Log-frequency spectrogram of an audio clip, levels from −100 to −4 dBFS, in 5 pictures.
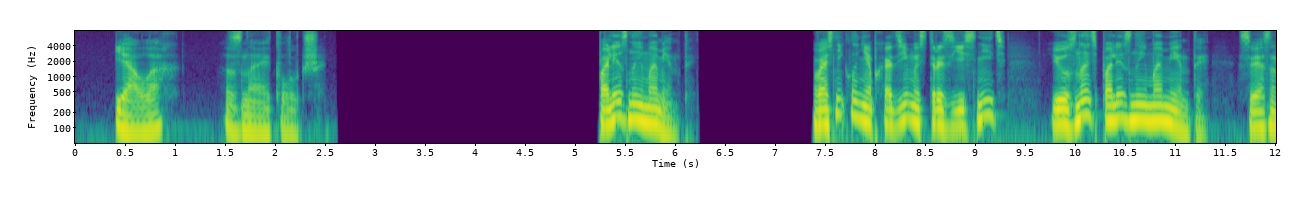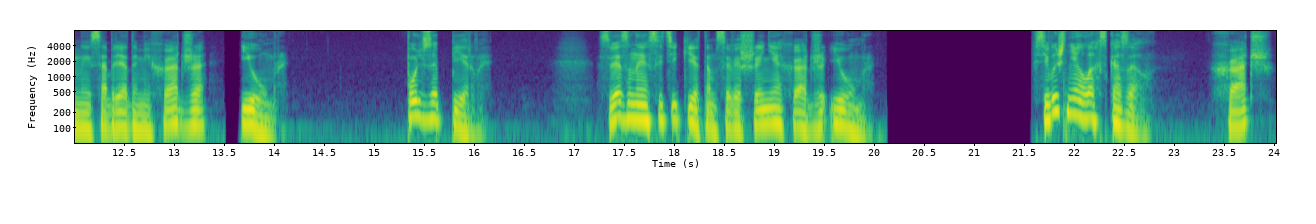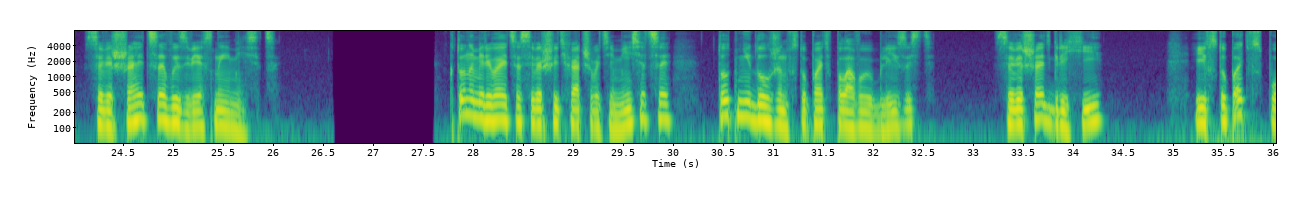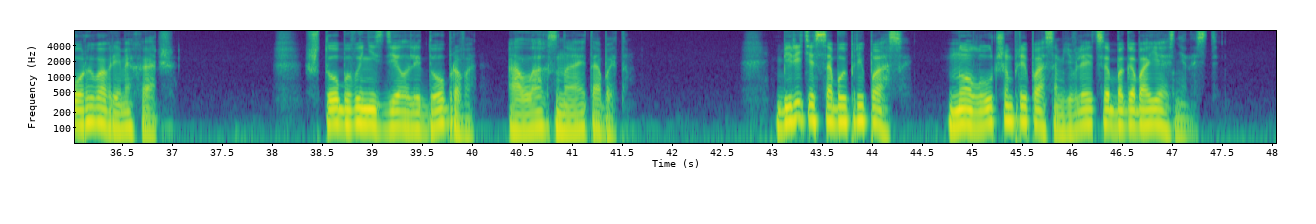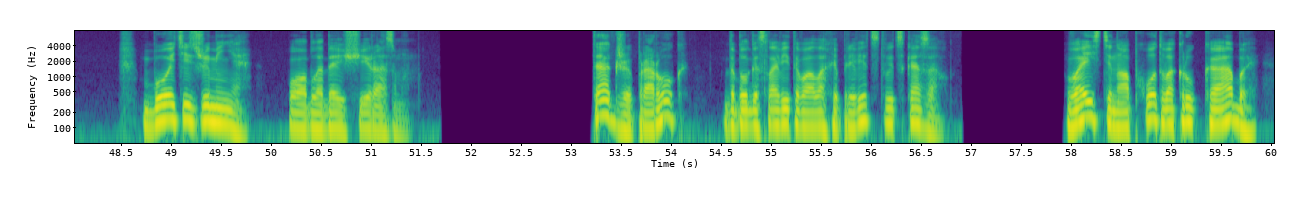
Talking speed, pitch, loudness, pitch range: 95 wpm, 105 Hz, -14 LUFS, 90-120 Hz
